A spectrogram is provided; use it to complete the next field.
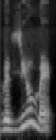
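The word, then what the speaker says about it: résumé: तो रिज्यूमे basically इसका इसका जो मीनिंग है वो इट्स a French word, we pronounce it एज अ रिज्यूमे।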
